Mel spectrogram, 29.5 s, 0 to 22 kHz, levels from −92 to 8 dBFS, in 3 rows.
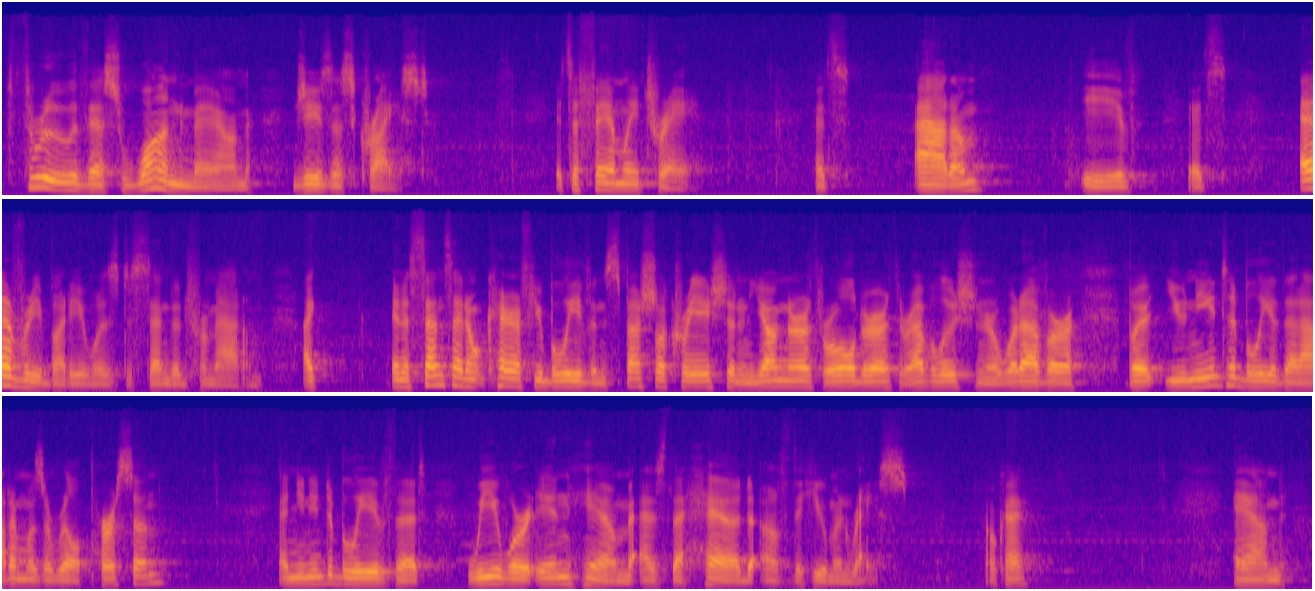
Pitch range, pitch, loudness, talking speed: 110-135 Hz, 125 Hz, -23 LUFS, 145 wpm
